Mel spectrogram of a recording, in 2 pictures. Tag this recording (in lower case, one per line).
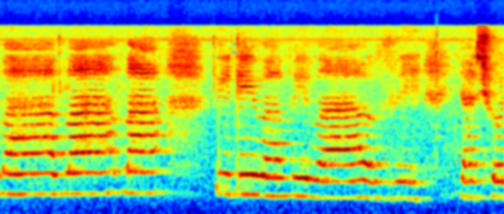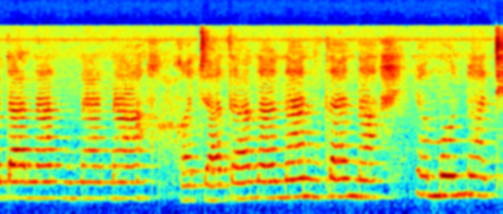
child singing
singing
